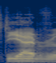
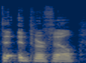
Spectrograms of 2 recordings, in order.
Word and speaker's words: D'Iberville: And also, let's see, D'Iberville is D'Iberville, it's not D'Iberville.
